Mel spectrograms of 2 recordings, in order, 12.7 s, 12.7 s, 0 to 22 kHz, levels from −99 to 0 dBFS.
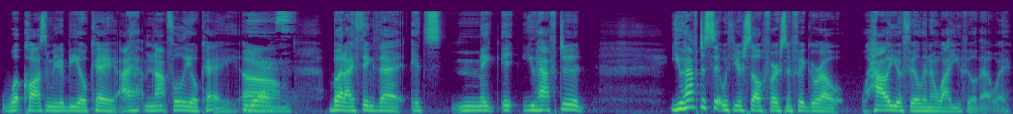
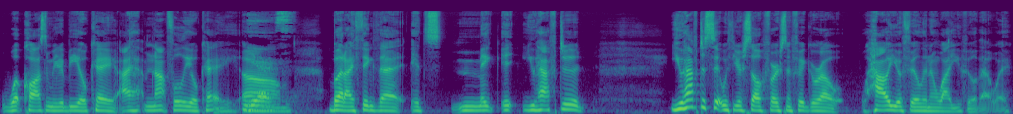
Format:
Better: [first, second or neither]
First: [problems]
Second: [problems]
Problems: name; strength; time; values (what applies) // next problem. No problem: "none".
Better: neither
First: none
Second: none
